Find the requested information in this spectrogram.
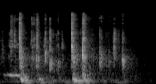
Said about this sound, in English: Someone is typing like mad. Sorry, that's me. I've got two screens of WoW going. I'm multitasking and yes.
